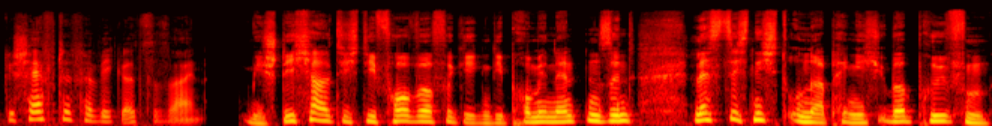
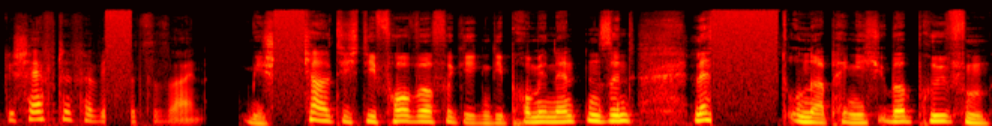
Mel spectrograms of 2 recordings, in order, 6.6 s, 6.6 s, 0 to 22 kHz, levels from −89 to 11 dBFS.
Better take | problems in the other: first | audio cutting out; filled with static; at 0.5 s, at 2 s and at 4.5 s

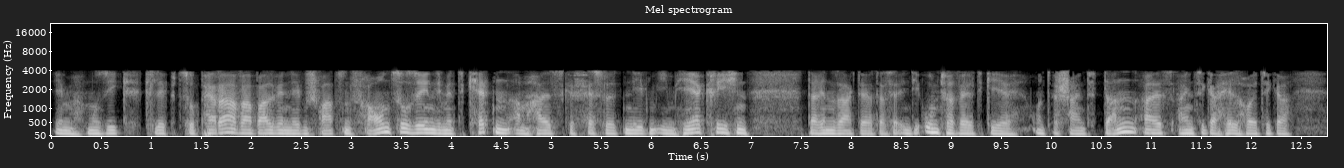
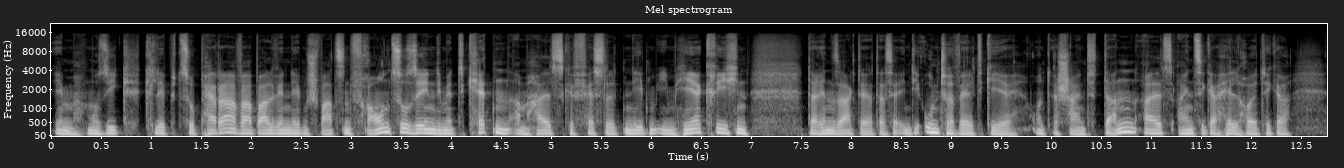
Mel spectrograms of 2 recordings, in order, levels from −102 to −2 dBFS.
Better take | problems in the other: second | garbled, watery; badly; nothing above 4 kHz

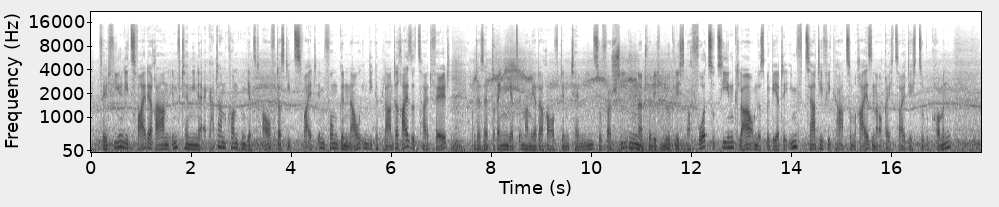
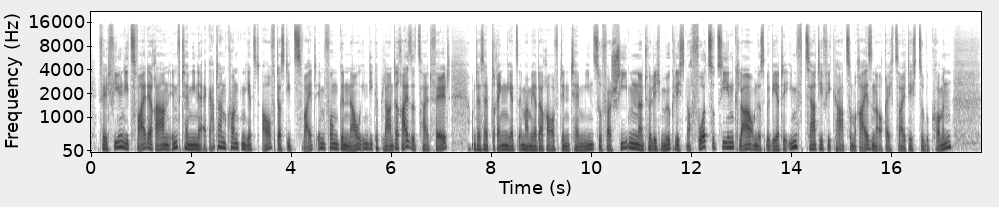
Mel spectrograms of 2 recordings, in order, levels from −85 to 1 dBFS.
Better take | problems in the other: second | wind noise on the microphone; heavy; 9 dB below the speech

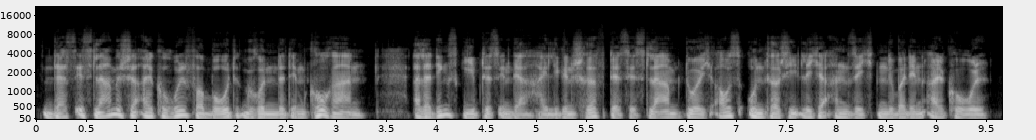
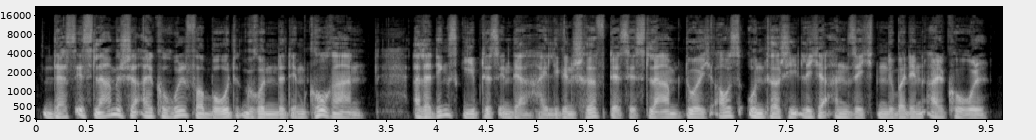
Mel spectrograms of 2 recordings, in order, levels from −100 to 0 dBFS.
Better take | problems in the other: second | muffled; slightly; fading above 4 kHz

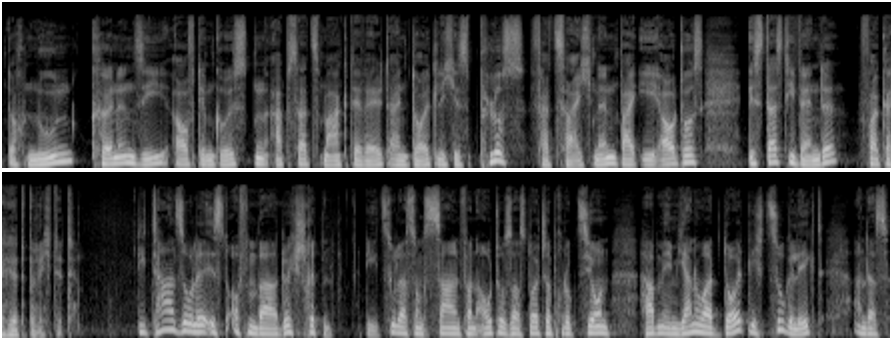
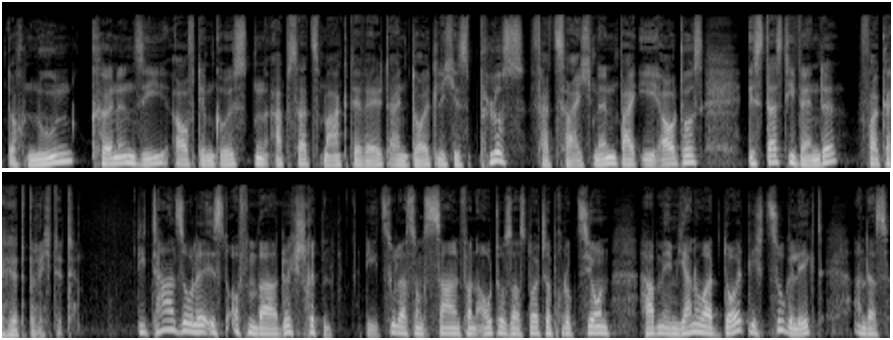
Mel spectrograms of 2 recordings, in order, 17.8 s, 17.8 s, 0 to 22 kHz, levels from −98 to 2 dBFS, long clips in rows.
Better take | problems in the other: neither | none

